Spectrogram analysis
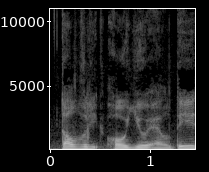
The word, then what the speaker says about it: would: 다음에 would, could, should가 있는데 W-O-U-L-D, C-O-U-L-D, S-H-O-U-L-D 다. 이 발음들이 O-U, O-U가 있는데 이 발음들도 다 우 발음이 아니라 약한 으 발음입니다.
